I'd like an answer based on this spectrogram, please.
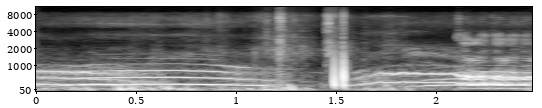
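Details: Kaallu and Motu, pet cats that caught a big mouse; a sustained low harmonic yowl, cut by a sharp noise burst, then resuming with wavering pitch and faint background music.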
